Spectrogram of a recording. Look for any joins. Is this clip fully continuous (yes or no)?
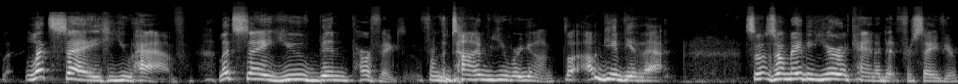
yes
